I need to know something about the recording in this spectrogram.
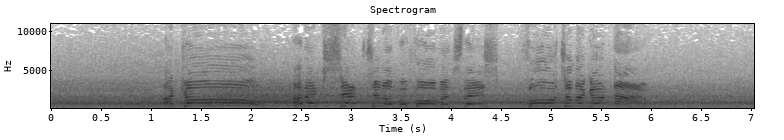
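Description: A stadium crowd cheers loudly after a goal.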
